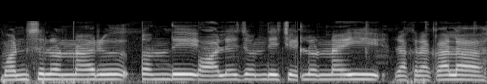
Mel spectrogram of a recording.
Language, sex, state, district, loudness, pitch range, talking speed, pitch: Telugu, male, Andhra Pradesh, Visakhapatnam, -14 LUFS, 215-235 Hz, 110 wpm, 230 Hz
